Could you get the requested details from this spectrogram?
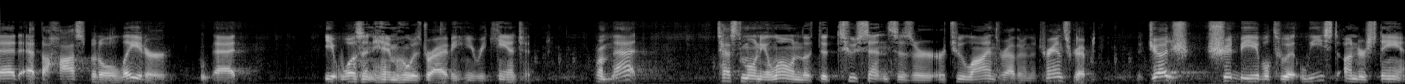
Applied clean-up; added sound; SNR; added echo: neural separator model SepFormer DNS4.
